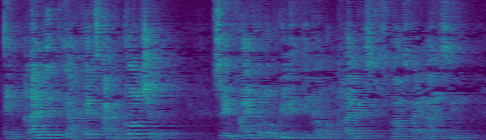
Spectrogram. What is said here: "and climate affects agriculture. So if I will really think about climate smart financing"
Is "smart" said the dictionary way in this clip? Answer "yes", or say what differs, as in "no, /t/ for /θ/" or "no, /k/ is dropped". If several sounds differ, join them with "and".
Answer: no, /m/ is dropped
